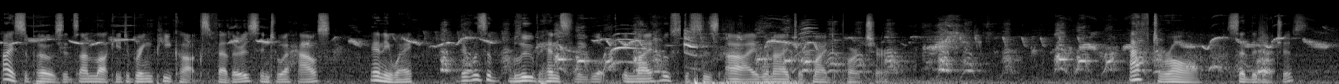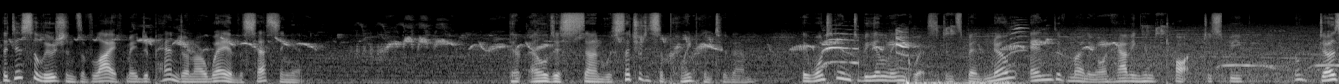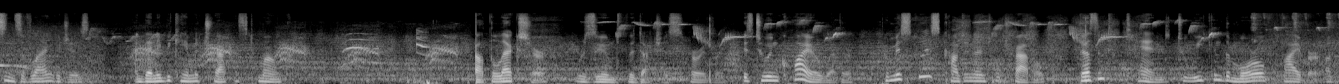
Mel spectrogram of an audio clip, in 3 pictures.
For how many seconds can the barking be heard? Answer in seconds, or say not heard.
8 s.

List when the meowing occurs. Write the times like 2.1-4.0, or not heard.
6.0-8.2, 21.6-23.7, 30.1-31.2.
